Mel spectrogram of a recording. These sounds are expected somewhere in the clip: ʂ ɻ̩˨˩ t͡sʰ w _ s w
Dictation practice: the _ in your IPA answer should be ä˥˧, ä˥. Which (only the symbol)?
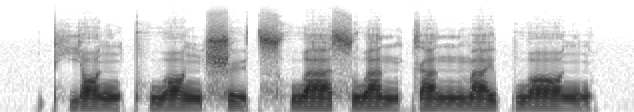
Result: ä˥˧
